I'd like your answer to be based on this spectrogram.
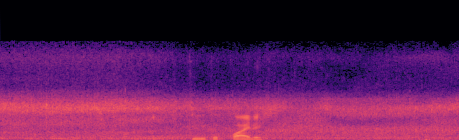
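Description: Mountain stream rushing steadily in a highland valley while someone wades across, a constant close water hiss with a man's brief spoken phrase over it midway.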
